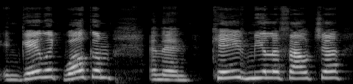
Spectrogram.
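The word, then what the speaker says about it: céad míle fáilte: And then cave mila falcha is how you say 100,000 welcomes.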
